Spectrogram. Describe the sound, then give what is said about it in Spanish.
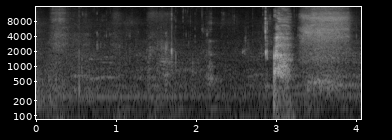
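Quiet chewing of spicy food with soft wet clicks and smacks, followed near the end by a sudden sharp intake and a loud, breathy exhale as it is swallowed. “Me lo tragué.”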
